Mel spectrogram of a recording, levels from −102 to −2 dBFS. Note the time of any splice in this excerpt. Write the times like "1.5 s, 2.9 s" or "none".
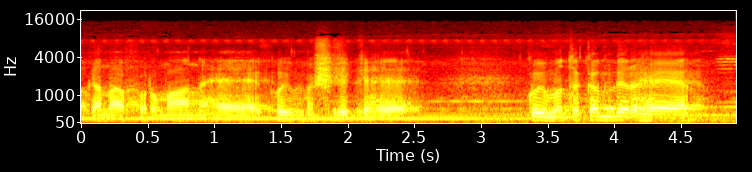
none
